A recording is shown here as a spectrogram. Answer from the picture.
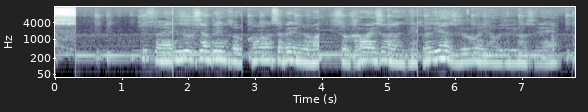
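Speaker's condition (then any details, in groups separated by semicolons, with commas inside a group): Tongue cancer, partial glossectomy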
